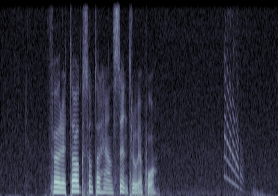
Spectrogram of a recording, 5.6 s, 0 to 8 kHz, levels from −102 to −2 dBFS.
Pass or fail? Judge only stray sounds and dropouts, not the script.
fail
